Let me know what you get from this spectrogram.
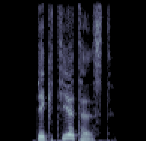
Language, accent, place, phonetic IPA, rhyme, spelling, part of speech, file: German, Germany, Berlin, [dɪkˈtiːɐ̯təst], -iːɐ̯təst, diktiertest, verb, De-diktiertest.ogg
- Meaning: inflection of diktieren: 1. second-person singular preterite 2. second-person singular subjunctive II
